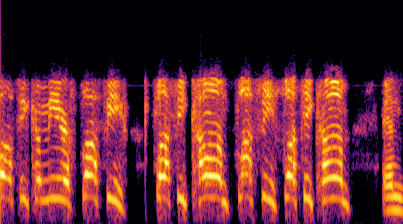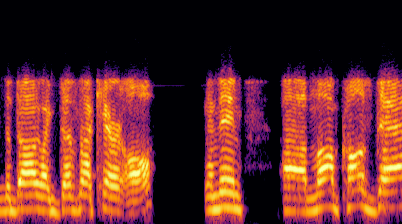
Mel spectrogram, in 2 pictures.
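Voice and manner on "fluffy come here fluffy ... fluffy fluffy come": put-on, shrill, very high, repeated calling out. Speaker acts out a mom in the backyard calling the dog: retelling a mom yelling. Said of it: "Mom's in the backyard yelling at the".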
